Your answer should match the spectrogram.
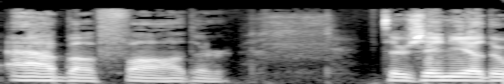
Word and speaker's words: Abba: This word Abba in the Aramaic is akin to our word that infants form when they first recognize their father, Dada. It's just two syllables, and in the Aramaic it would be Abba, Abba, Abba.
